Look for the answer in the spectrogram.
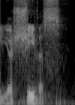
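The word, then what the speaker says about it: Iosivas: Anyway, Fitzy says, we're mispronouncing the new top receiver's name for the Bengals. It is Andre Yoshivas.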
